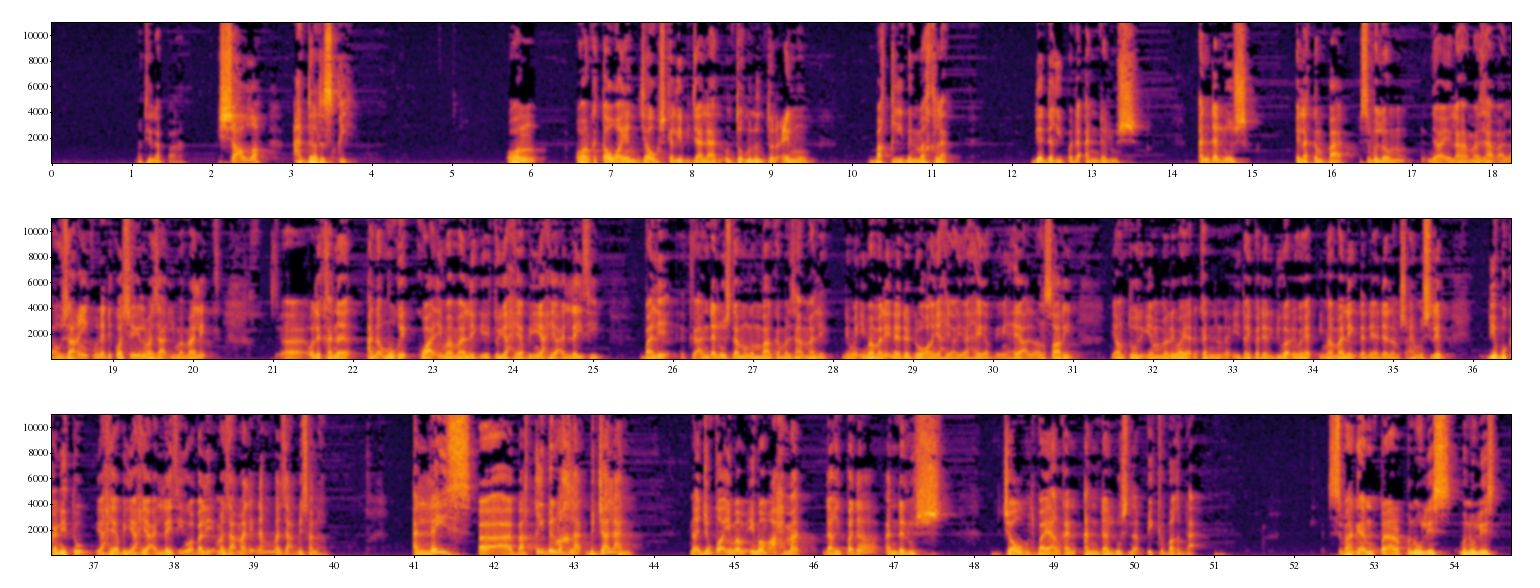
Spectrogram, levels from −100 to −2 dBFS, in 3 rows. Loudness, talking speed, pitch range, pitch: -19 LUFS, 135 wpm, 100-145 Hz, 120 Hz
